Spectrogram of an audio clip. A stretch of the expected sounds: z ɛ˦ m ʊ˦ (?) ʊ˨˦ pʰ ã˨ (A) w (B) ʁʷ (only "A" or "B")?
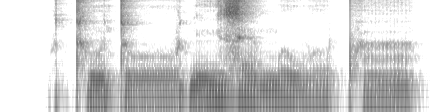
A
